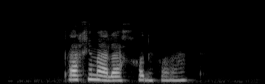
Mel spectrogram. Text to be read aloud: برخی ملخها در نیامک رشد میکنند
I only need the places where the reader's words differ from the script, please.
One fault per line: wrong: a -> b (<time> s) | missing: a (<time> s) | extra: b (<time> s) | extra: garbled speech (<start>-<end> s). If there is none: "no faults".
missing: در نیامک رشد (1.4 s)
